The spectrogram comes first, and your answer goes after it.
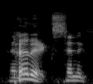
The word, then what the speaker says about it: Penix: Is it Phoenix or Penix? What's the name? How do you even say his name? Penix.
